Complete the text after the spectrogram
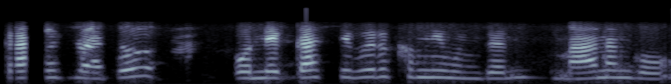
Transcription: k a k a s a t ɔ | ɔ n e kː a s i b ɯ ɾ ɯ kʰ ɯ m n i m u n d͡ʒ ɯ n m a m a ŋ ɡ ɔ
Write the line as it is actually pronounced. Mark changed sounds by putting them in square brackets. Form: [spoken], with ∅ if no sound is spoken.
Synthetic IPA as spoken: k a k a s a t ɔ | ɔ n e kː a s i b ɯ ɾ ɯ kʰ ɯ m n i m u n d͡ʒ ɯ n m a [n] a ŋ ɡ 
